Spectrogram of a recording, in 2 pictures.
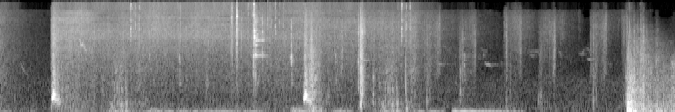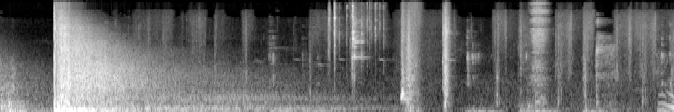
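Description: A survey charge explodes in the video game Rust: one loud, close blast whose rumbling tail decays over several seconds, with scattered footsteps and light clicks before and after.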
